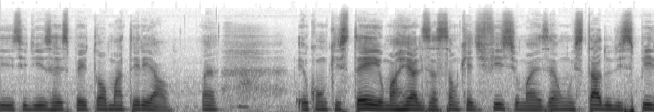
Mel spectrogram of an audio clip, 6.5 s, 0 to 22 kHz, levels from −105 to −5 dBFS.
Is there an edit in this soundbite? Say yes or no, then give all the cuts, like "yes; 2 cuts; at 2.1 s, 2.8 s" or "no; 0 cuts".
no; 0 cuts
